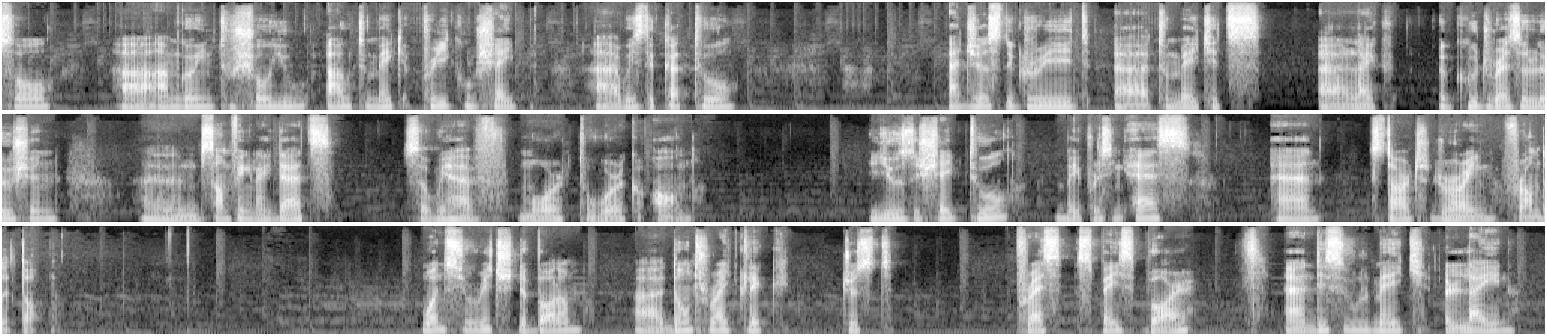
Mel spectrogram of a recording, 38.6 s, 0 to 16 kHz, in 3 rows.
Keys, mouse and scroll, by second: 0.4 shift+middle click, 1.9 click, 3.7 f, 7.2 shift+middle click, 8.1 KP_3, 8.6 KP_1, 9.6 shift+middle click, 37.3 middle click.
